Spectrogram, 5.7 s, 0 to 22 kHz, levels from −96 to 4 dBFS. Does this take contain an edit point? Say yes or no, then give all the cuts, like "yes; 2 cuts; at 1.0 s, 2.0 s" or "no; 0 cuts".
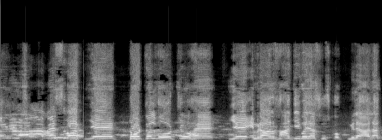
yes; 1 cut; at 1.2 s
